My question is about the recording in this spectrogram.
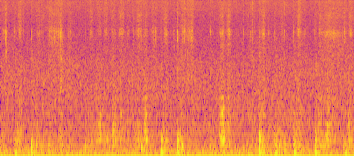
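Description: Faint scratchy strokes of a marker pen tip as a word is hand-lettered, many short strokes in an uneven rhythm.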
